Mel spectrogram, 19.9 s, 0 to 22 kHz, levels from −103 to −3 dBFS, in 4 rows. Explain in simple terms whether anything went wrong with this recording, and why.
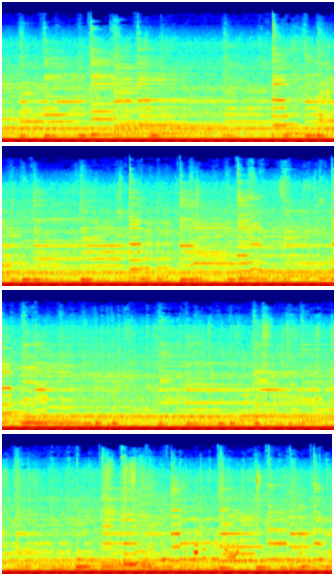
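Overlapping chunks cause a repeat at 3.06, 7.31, 11.56 and 15.81 seconds. At each of those moments, about a quarter of a second (250 ms) of sound plays twice, which is heard as a brief stutter. The audio was handled in 4-second pieces, and each new piece began a little before the previous one had finished, so the overlapping bit is heard again. That is why the stutters come back at a steady rhythm.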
